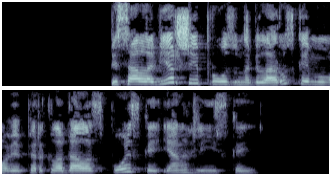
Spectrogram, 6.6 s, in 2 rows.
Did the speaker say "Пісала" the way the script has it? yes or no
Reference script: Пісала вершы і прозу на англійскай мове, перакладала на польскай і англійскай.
yes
